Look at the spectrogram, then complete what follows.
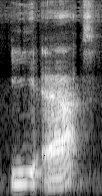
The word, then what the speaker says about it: eat: that make sense or e at yet no you just figure out that there's that a is not pronounced it's eat grass and berries would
